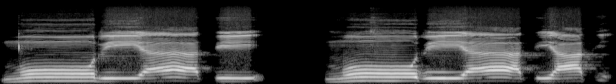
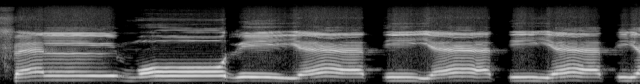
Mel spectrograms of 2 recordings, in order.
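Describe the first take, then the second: First: Slow chanted "মুরিয়াতি" with the ya softened toward a hamza; hamza-like ya, wrongly. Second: Slow chanted "মোরিয়াতি" with a full, clear y glide; true ya articulation. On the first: Teacher shows the mistake, "মুরিয়াতি" chanted with hamza-like ya. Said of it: "এটা ভুল উচ্চারণ". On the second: Teacher corrects the mistake, "মোরিয়াতি" chanted with a true ya. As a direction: form the ya of "ইয়াতি" at its proper point, held long. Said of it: "এর মাখরাজে যেতে হবে". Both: Shown as a demonstration.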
